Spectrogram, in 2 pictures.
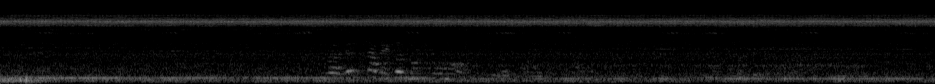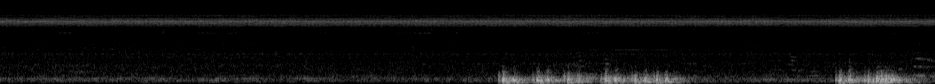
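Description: Steady high-pitched chirring of crickets or other night insects. Near the end comes a run of loud low thuds lasting about two seconds, then another just before the end: distant fireworks shells bursting, heard well after their flashes.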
